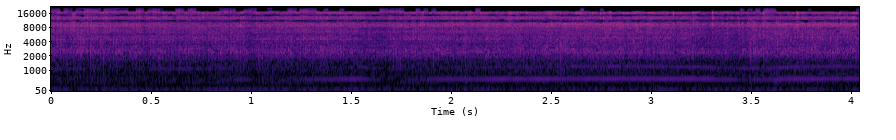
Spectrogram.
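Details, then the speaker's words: 1954 Lionel 6250 switcher on power, before cleaning and repairing the dirty e-unit: the motor whirs with a wavering tone while the e-unit clicks and ratchets through neutral, forward and reverse. "I'm definitely going to have to do a little e-unit repair cuz I hear it. Is >> that that clicking sound? >> Yes."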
